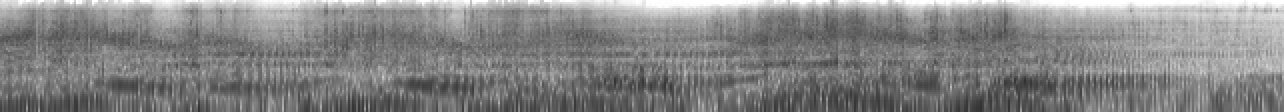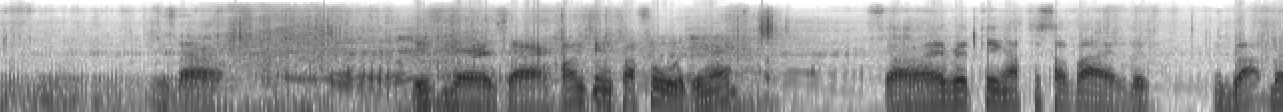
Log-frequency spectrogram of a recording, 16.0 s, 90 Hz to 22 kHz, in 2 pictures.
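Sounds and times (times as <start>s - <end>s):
tractor engine running: 0.0s - 16.0s.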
